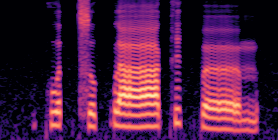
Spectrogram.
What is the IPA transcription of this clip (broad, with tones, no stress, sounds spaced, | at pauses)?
kʷ ɐ˧ t̚ t͡s ʊ˨˥ k̚ l aː˨˧ k ɪ˥ k̚ p œː˨˩ m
